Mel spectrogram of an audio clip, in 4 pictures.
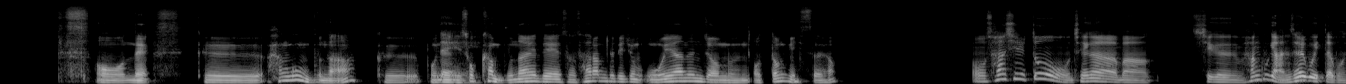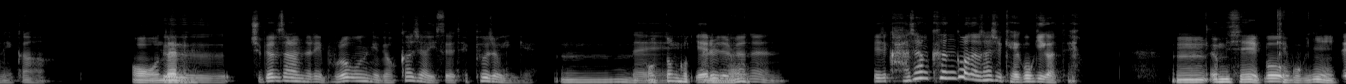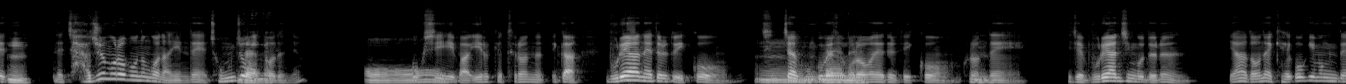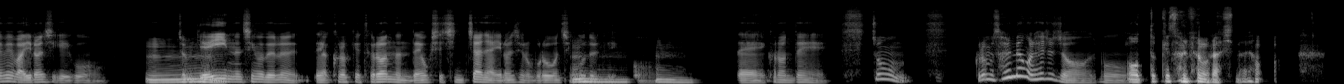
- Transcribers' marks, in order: tapping; laughing while speaking: "같아요"; teeth sucking; laughing while speaking: "설명을 하시나요?"; laugh
- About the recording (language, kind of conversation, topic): Korean, podcast, 네 문화에 대해 사람들이 오해하는 점은 무엇인가요?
